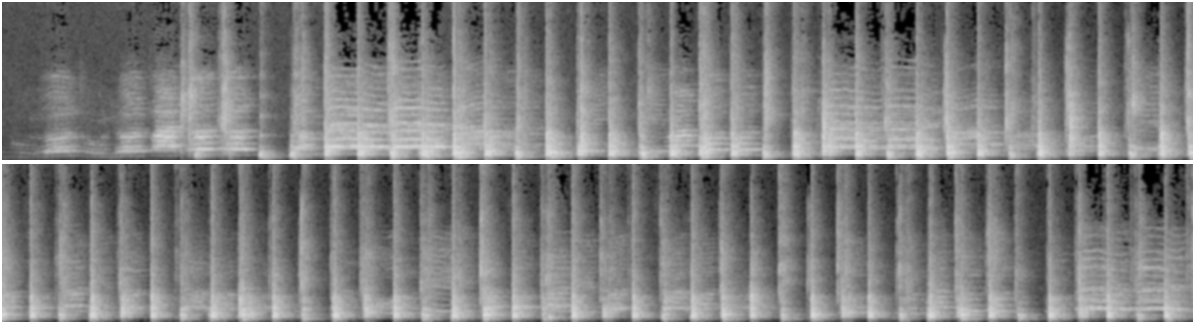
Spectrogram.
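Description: Gejog lesung: wooden pestles striking a hollowed wooden rice-pounding trough in an interlocking rhythm, about two strong knocks a second with lighter ones between, each knock ringing with the trough's pitch. It builds up over the first few seconds, with voices singing over the knocking.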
